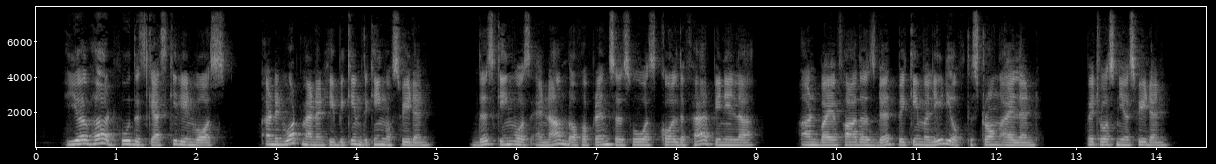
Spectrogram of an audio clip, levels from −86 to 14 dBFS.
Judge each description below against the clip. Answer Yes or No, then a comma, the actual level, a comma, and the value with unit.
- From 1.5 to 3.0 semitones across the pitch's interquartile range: Yes, narrow, 2.5 semitones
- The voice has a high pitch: No, medium, 155 Hz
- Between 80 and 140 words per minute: No, average, 180 wpm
